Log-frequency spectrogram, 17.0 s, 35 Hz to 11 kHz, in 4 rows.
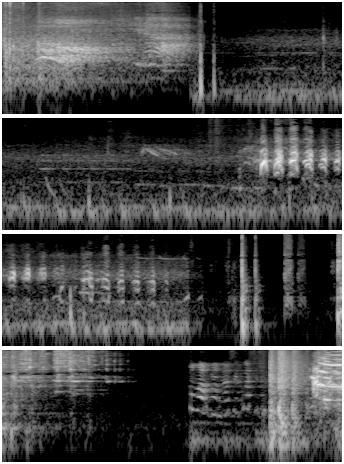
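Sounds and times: glass shattering: 12.7s - 14.4s
high repeated cries: 16.6s - 17.0s.

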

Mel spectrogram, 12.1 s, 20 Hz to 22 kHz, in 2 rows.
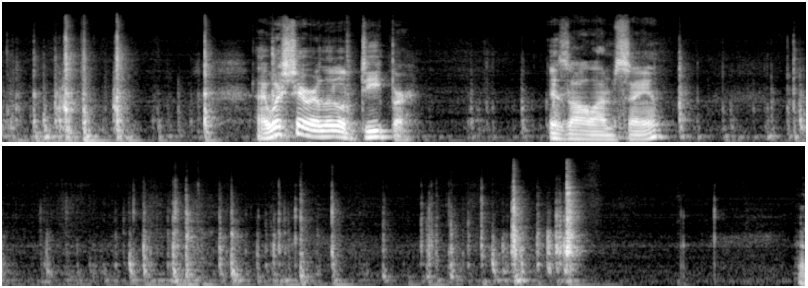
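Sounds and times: clicks and taps on plastic: 0.0s - 1.8s, 5.0s - 10.4s.

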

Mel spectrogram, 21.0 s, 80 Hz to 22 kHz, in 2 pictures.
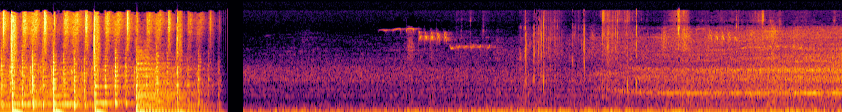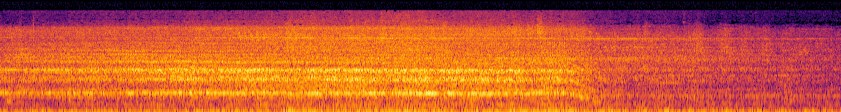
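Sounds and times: electric locomotive whine: 7.2s - 21.0s.

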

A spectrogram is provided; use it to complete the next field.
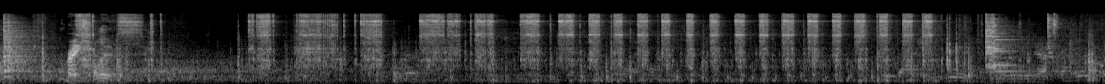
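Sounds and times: hand ratchet clicking: 2.4s - 9.5s.

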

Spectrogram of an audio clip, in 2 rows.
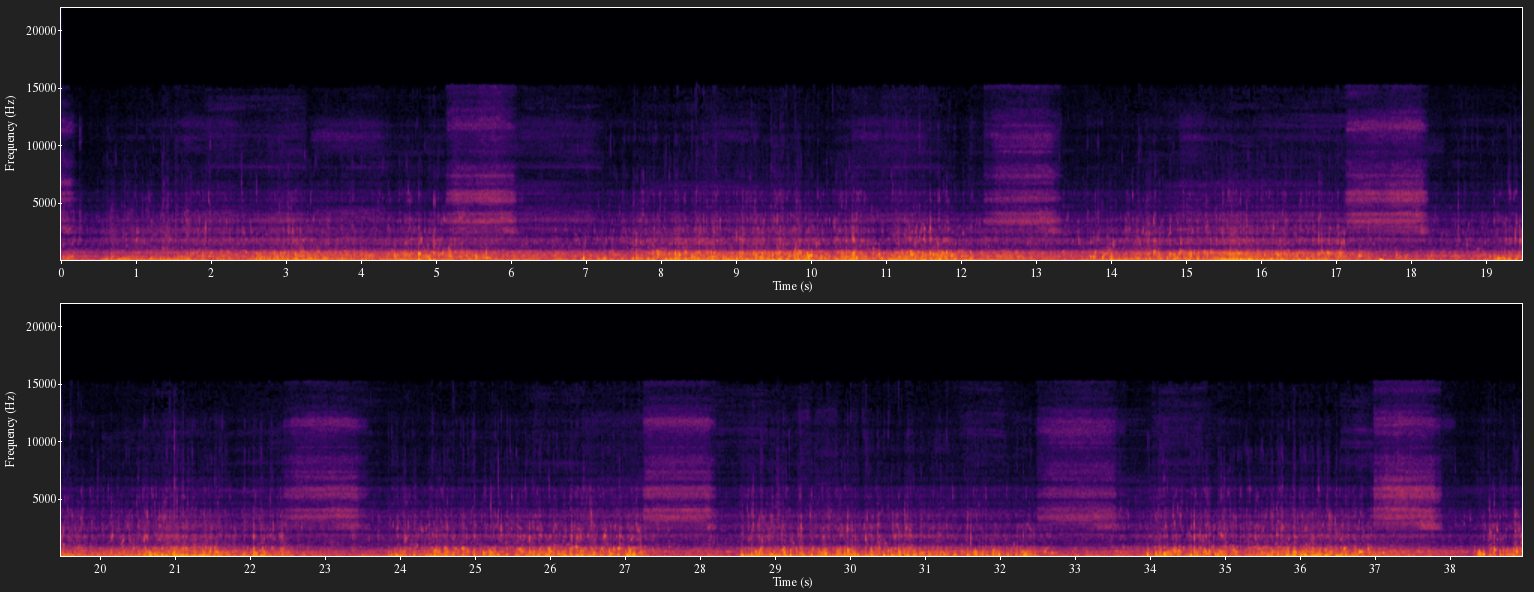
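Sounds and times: gurgling exhaled bubbles: 0.0s - 27.4s, 28.3s - 38.9s
regulator inhalation hiss: 5.1s - 7.0s, 12.3s - 13.4s, 17.1s - 18.3s, 22.5s - 23.6s, 27.2s - 28.4s, 32.5s - 33.7s, 37.0s - 38.0s.

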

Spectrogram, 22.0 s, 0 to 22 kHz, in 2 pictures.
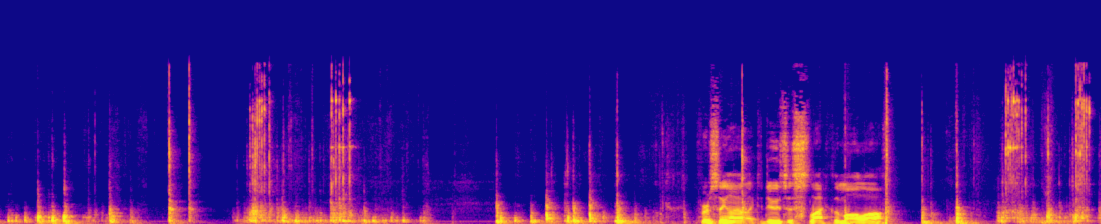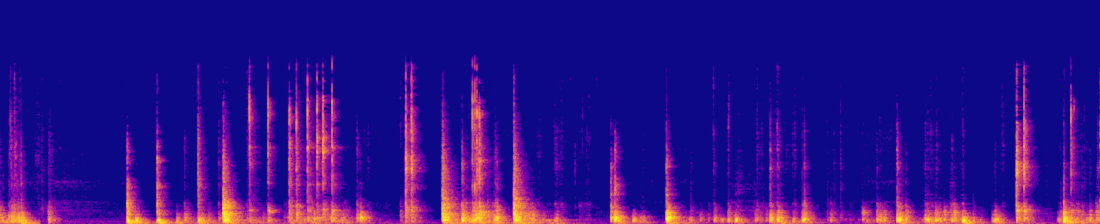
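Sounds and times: socket ratchet clicking: 10.0s - 11.0s.

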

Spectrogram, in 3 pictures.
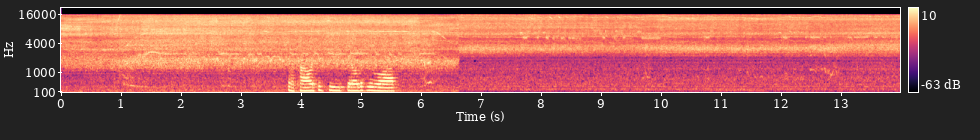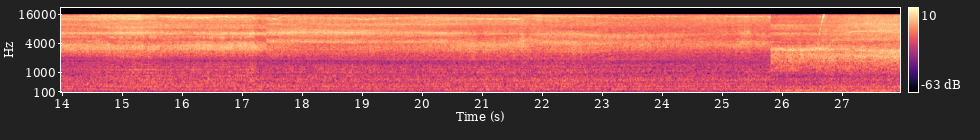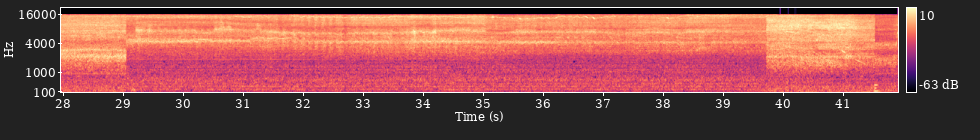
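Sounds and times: dental suction hissing: 0.0s - 6.6s, 25.8s - 29.4s, 39.8s - 41.9s
dental drill whining: 0.0s - 6.7s, 25.8s - 29.4s, 39.7s - 41.9s.

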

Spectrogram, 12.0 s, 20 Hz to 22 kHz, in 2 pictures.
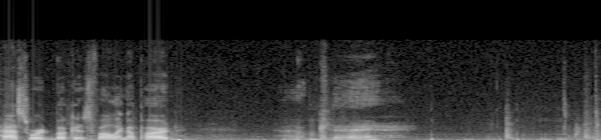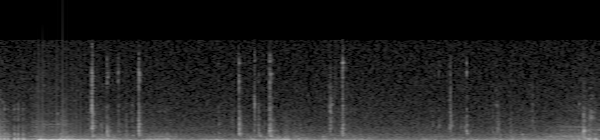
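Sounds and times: computer keyboard key clicks: 6.9s - 7.5s, 8.3s - 9.6s, 10.4s - 11.1s.

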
